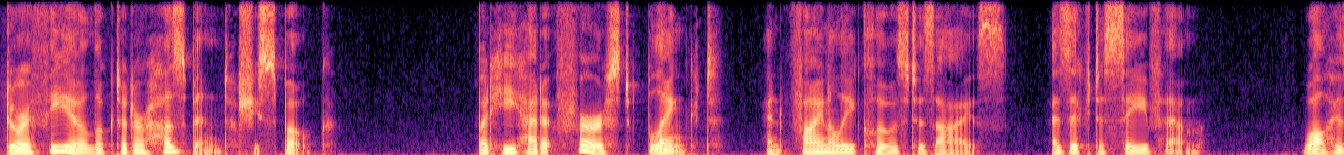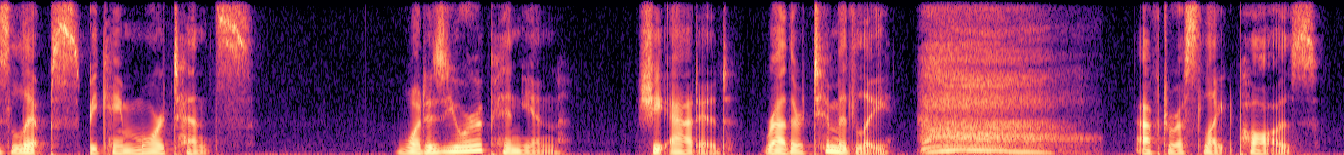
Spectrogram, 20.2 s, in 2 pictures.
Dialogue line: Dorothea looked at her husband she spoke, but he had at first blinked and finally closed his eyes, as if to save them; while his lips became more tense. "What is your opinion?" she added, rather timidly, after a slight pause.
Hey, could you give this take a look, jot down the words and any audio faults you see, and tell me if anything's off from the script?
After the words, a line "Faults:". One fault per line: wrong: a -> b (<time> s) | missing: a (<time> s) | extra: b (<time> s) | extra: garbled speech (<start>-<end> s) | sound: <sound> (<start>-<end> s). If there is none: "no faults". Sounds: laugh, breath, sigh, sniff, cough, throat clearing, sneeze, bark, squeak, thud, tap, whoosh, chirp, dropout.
Dorothea looked at her husband she spoke, but he had at first blinked and finally closed his eyes, as if to save them; while his lips became more tense. "What is your opinion?" she added, rather timidly, after a slight pause.
Faults:
sound: breath (17.0-18.4 s)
